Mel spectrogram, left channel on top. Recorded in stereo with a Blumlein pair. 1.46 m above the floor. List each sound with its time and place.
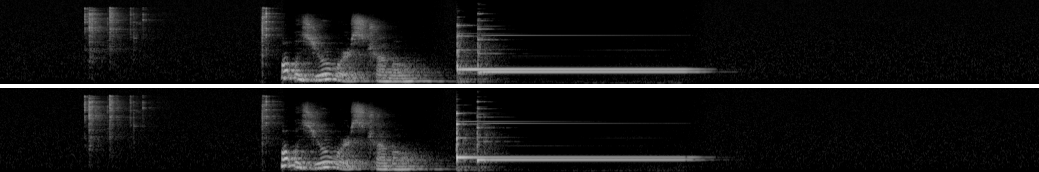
0.8 s keys jangling: 20° right, 1.9 m; by 2.7 s 80° left, 0.8 m
2.8 s a woman speaking: 20° right, 2.5 m
4.6 s a doorbell: 50° right, 3 m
